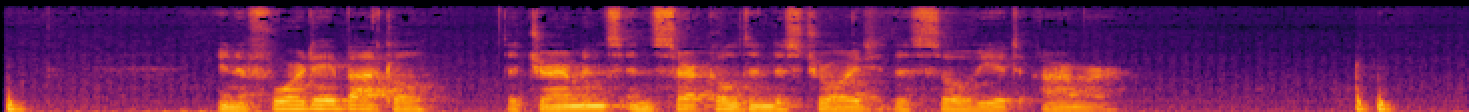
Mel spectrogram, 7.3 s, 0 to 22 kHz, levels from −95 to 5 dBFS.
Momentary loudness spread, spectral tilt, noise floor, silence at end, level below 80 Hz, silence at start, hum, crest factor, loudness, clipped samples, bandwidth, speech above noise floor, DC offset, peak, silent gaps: 14 LU; -6 dB/octave; -47 dBFS; 0.35 s; -42 dBFS; 0.05 s; none; 16 dB; -15 LUFS; under 0.1%; 16.5 kHz; 33 dB; under 0.1%; 0 dBFS; none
